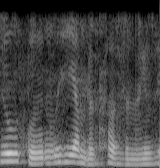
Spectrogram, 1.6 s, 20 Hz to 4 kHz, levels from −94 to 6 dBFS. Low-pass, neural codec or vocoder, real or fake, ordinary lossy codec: 3.6 kHz; autoencoder, 22.05 kHz, a latent of 192 numbers a frame, VITS, trained on one speaker; fake; none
